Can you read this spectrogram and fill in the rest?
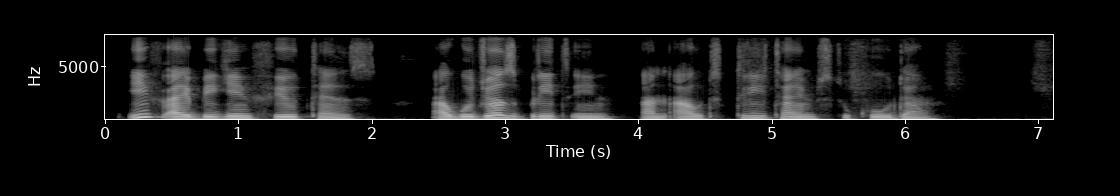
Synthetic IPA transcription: ifa̰ɪbiɡĩnfiltʰɛ̃ns | ʔa̰ɪɡod͡ʒɔs̬bɹitʰĩn | ãna̰ʊtθɹitʰãɪ̃mstʰukʰoldãʊ̃n

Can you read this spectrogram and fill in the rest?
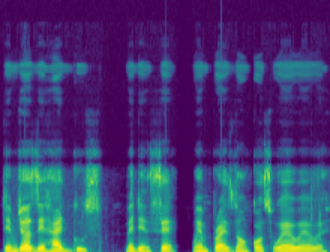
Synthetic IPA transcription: dɛ̃md͡ʒɔsdeɦaɪd̚ɡus | medɛ̃msɛ | wɛ̃npɹaɪsdɔ̃nkɔswɛwɛwɛ

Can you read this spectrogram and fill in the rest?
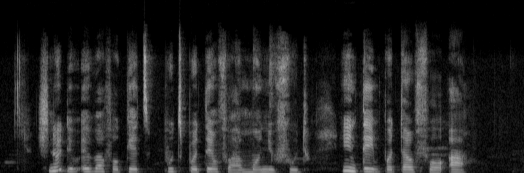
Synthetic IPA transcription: ʃinodevɛvafɔɡɛtputpɔtɛ̃nfɔamɔ̃nifud | ĩn̩tẽĩm̩pɔtãntfɔʔa

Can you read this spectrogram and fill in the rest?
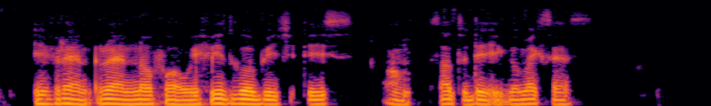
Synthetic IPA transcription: ifɹɛ̃nɹɛ̃nːofɔwifitɡobit͡ʃdis | ɔ̃n | satʰədeḭɡomeksɛ̃ns

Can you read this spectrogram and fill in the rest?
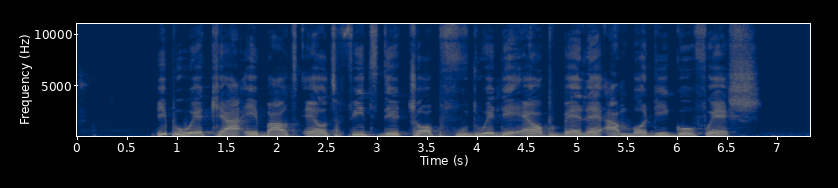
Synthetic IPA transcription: pip̩wekʰɛaʔebaʊtɛltfitdet͡ʃɔpfudwedehɛlpbɛlɛʔãnbɔdiɡofɹɛʃ

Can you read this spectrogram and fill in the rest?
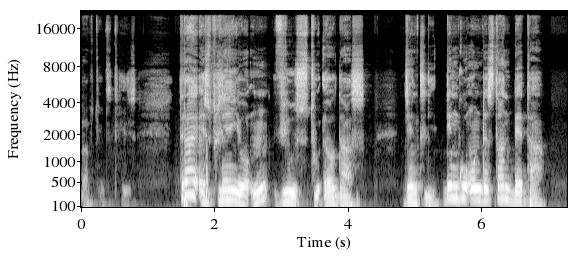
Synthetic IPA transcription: tɾajʔɛkspʰlẽnjɔʔ̩nvjustʰuʔɛldas | d͡ʒɛ̃ntʰlidẽmɡuʔɔ̃ndəstãnd̚bɛtʰa

